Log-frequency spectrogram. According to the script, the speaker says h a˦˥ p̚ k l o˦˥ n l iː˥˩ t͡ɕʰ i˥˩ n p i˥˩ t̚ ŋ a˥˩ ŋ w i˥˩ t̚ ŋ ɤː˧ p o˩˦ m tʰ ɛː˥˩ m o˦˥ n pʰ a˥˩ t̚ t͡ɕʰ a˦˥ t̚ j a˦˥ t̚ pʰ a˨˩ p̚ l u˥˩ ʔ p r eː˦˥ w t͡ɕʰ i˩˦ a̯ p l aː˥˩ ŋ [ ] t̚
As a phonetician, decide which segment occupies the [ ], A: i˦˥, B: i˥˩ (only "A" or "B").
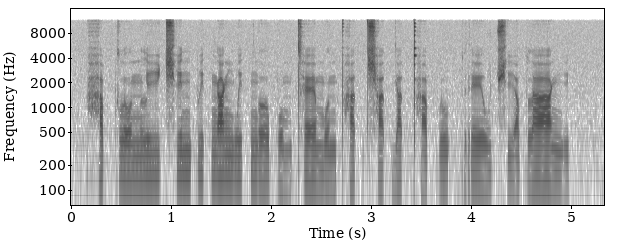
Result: A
